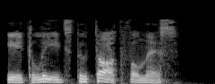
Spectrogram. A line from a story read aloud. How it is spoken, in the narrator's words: he said firmly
